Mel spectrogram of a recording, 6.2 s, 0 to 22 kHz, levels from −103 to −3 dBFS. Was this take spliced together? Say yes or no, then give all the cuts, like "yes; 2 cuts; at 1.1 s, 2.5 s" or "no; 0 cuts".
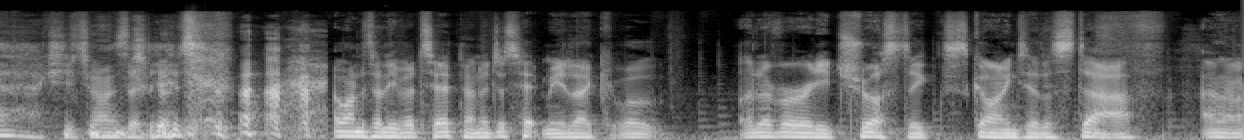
yes; 1 cut; at 1.5 s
